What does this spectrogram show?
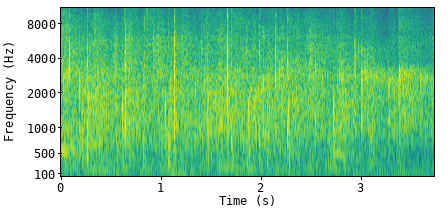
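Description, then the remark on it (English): An audience gives a round of applause for Jesus, dense overlapping claps forming a bright, crackling wash with sharper individual claps poking through, sustained at an even level throughout. “Yes, can we give a round of applause for Jesus?”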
